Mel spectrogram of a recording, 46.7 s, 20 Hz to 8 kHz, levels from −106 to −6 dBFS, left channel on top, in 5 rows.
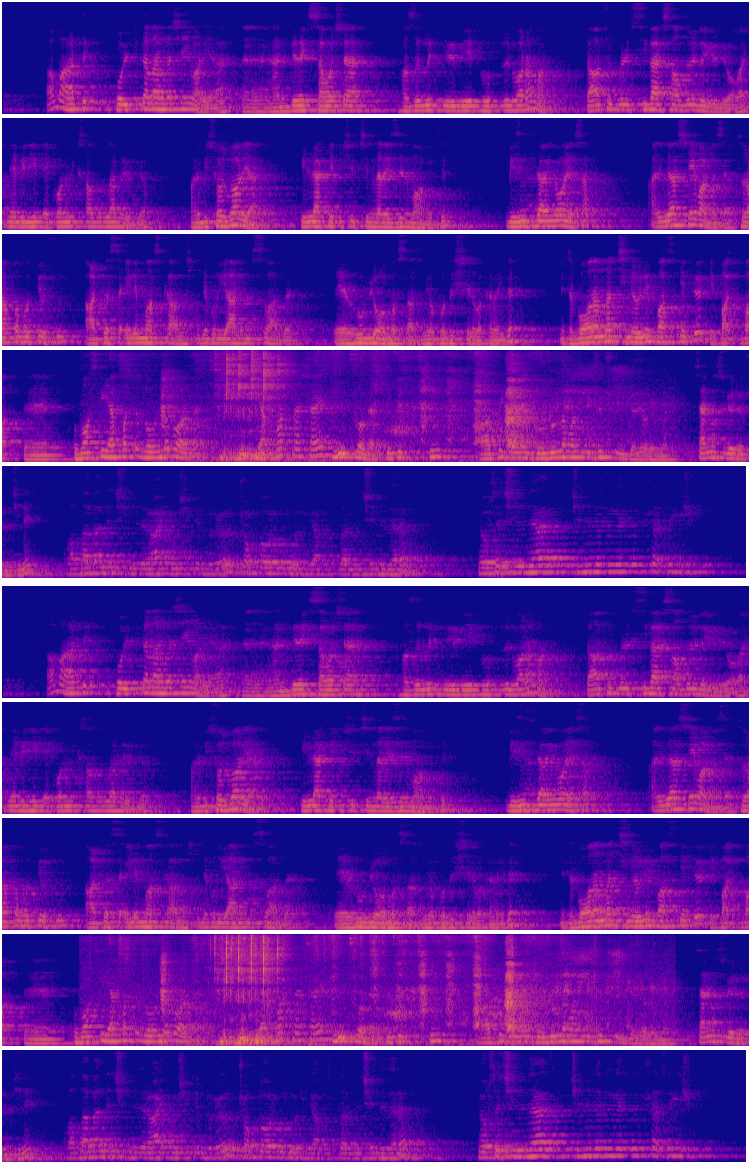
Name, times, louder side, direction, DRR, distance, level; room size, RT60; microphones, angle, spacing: voice 1, 0.6-1.2 1.4-4.5 4.9-6.8 7.3-11.2 11.7-12.6 13.1-14.9 15.6-16.7 17.4-22.3 22.8-25.1 25.6-28.6 28.9-30.5 31.2-33.5 34.0-36.4 36.7-37.8, left 2 dB, 35° left, 4 dB, 0.4 m, -52 dB
sound 1, 29.0-36.4, right 7 dB, 70° right, 0.5 m, -51 dB
voice 2, 38.1-42.4 43.3-45.9, right 1 dB, 40° right, 0 dB, 1.2 m, -58 dB
10.0 x 3.6 x 5.4 m, 1.5 s
head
